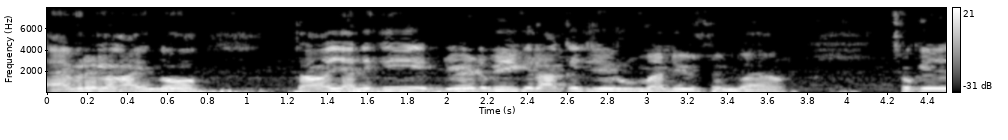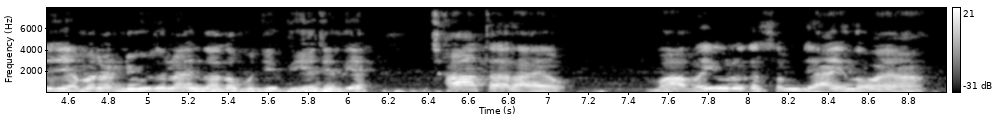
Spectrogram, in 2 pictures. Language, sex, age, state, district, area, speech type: Sindhi, male, 45-60, Delhi, South Delhi, urban, spontaneous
